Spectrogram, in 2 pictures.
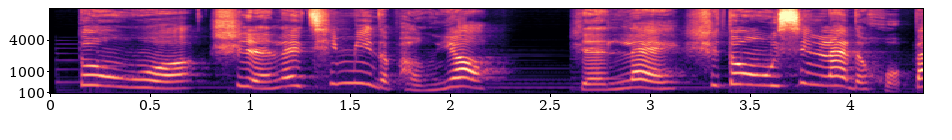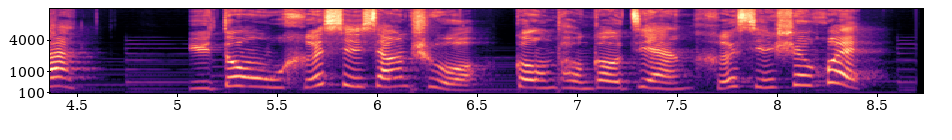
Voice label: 广告少女欢快活力

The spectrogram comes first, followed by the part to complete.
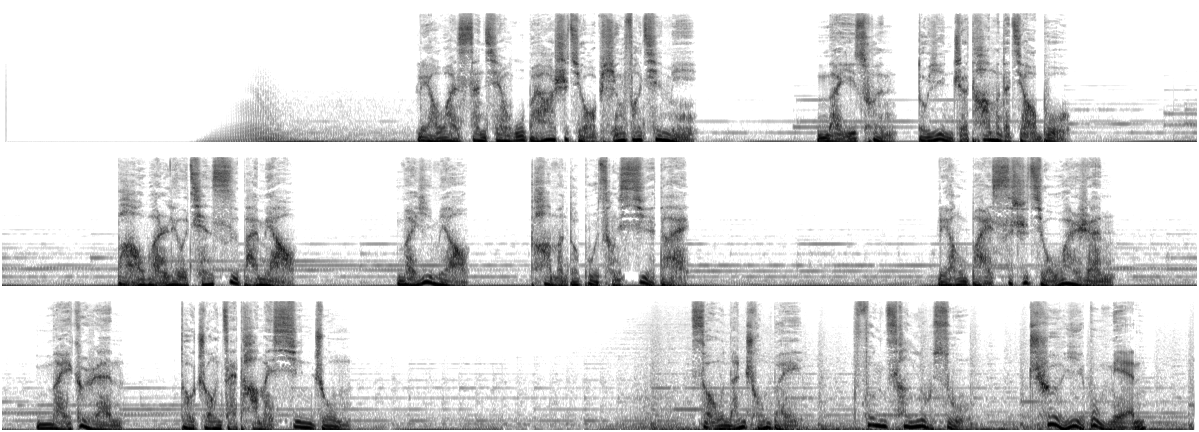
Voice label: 旁白浑厚走心; 基层公务员

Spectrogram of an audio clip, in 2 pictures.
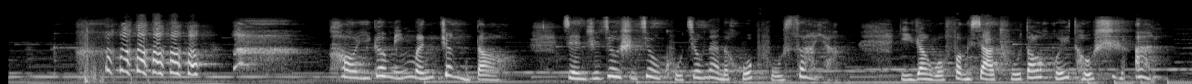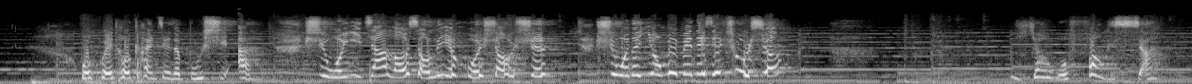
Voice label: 古风爆发; 要我放下

